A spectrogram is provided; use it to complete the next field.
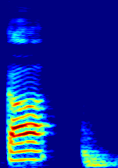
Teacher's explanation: अल्प प्राण का अर्थ होता है, प्राण का अर्थ वायु। इसके उच्चारण में फेफड़ों से बाहर निकलने वाली वायु की मात्रा कम होती है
